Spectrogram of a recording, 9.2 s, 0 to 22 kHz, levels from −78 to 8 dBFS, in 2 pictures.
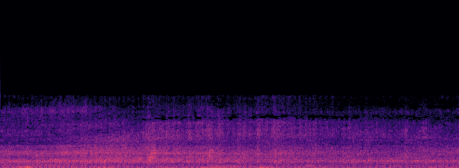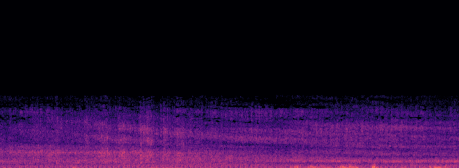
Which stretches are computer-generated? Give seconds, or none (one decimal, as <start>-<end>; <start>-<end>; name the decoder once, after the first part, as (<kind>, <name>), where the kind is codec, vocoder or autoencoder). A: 0.0-3.1 (vocoder, Vocos); 3.8-4.8; 7.2-9.2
